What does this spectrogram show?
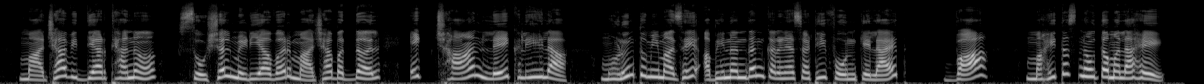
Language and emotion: Marathi, surprised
